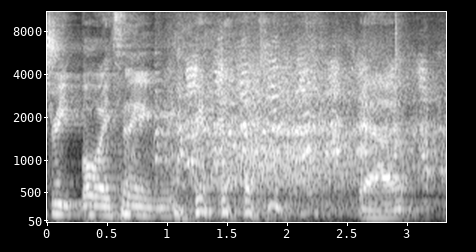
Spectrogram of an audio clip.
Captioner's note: audience laughs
